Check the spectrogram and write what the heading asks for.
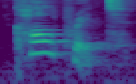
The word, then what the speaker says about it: culprit: word number nine culprit culprit culprit the stress is at the beginning means offender person guilty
